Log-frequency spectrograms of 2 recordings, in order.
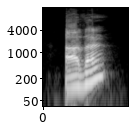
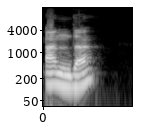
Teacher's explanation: la D de hada y la D de anda no es la misma porque en hada la boca estaba abierta pronunciando una vocal y luego pronunciando otra vez la vocal, mientras que en anda la N obliga a la boca a cerrarse y luego con la D se pronuncia de manera distinta, incluso si se intenta hacer la misma articulación.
